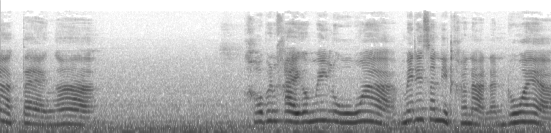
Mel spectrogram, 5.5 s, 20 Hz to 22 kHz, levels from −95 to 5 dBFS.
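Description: Nothing stood out on listening to this speech recording.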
